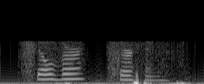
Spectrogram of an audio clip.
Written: Silver Surfer

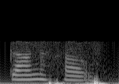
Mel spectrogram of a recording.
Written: gung ho

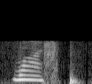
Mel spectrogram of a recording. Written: wasp

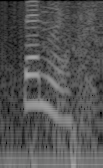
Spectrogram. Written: Fenris

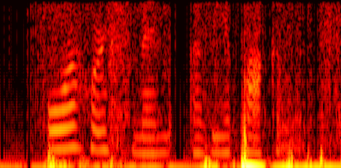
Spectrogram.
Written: Four Horsemen of Apocalypse

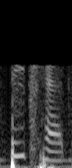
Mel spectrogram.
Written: beachhead

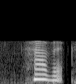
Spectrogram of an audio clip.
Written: havok

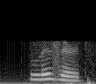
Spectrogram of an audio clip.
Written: Lizard

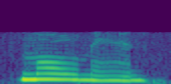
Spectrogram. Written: Mole Man

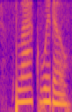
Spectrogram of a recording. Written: black widow

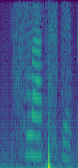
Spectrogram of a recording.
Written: Slapstick

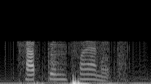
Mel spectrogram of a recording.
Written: Captain Planet

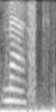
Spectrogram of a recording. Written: masque

